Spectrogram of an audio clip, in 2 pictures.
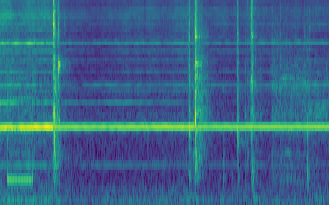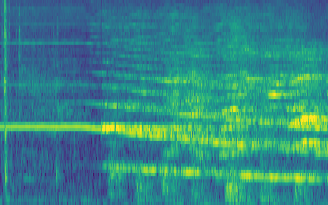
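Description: Prison alarm siren sounding a steady single tone with a few sharp clicks over it. About four seconds in, its pitch begins to fall slowly.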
